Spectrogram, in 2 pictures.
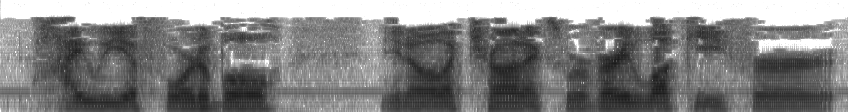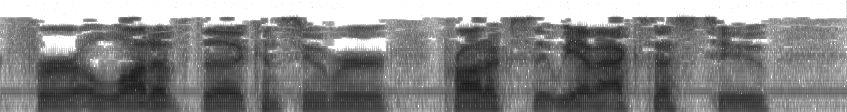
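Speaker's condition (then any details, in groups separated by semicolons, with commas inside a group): No condition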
